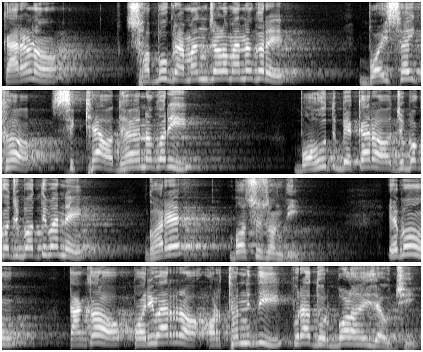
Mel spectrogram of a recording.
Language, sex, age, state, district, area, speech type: Odia, male, 30-45, Odisha, Nayagarh, rural, spontaneous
